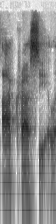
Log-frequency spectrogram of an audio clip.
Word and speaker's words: akrasia: Yeah, I believe it's akrasia. Like when I've heard. Like akrasia, like a, like akrasia. The prefix, like against, like I think it's, and then krasia, I believe is will or is, so when I've heard it spoken about, I believe that's the correct pronunciation.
